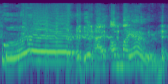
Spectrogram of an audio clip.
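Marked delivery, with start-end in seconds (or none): 0.0-1.4 high, loud mocking, jeering "whoa". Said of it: "and I went".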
